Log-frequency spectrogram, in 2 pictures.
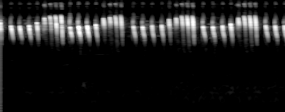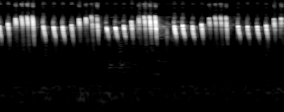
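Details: Gacor mountain leaf warbler delivering a long unbroken stream of sharp high notes, each run climbing upward then restarting, kapas tembak filling style.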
